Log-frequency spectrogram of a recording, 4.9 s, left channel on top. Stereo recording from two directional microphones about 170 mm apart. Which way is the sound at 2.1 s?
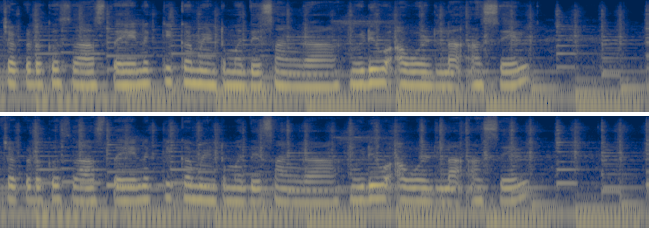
15° left (ahead or behind).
